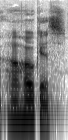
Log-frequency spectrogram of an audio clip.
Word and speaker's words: Ho-Ho-Kus: Yeah, but it's spelled H-O-H-O-K-U-S. – That's really dumb. – Yeah, Ho-Ho-Koos.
